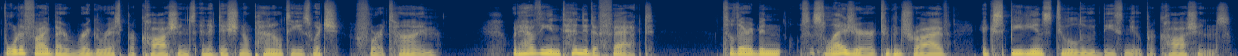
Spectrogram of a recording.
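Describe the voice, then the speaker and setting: Dark, mellow-voiced man reading aloud. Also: mid-range voice, lively intonation, normal speed, no room sound, clean studio sound. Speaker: amateur reader of historical texts. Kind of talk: read-aloud of formal historical essay, audiobook style.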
